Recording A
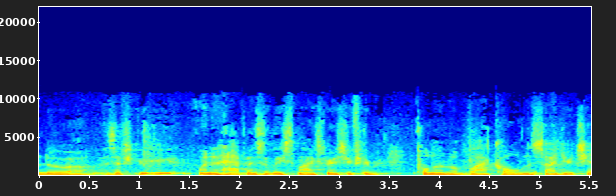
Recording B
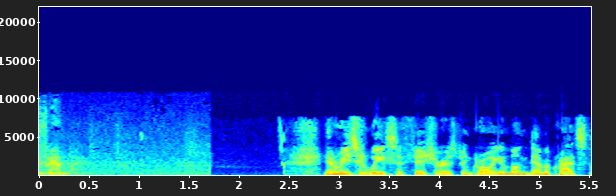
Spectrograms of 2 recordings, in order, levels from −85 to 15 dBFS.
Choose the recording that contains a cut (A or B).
A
